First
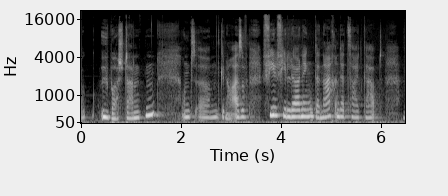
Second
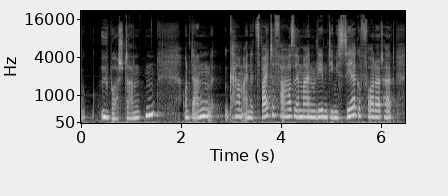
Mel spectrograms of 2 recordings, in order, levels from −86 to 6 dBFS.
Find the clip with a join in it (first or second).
first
